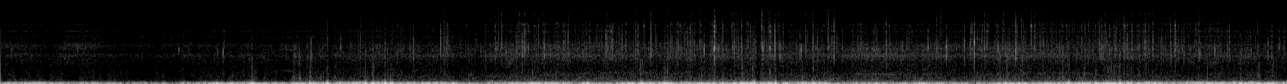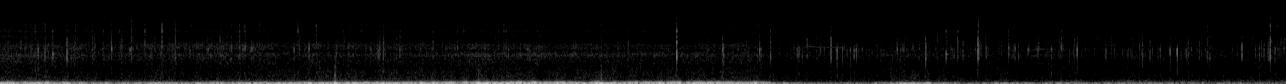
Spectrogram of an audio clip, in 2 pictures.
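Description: Skis scraping and hissing over snow on a downhill run, with wind buffeting a GoPro's microphone as a heavy rumble. Both drop off sharply about twenty seconds in, leaving a faint hiss.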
